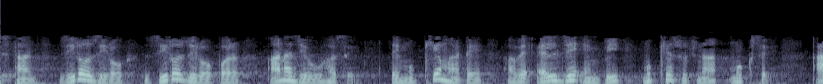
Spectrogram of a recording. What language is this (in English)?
Gujarati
